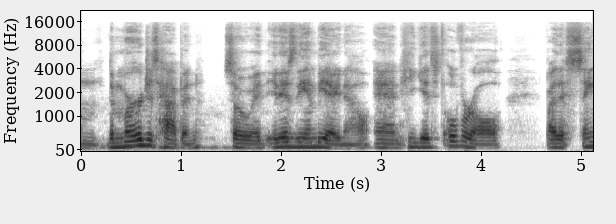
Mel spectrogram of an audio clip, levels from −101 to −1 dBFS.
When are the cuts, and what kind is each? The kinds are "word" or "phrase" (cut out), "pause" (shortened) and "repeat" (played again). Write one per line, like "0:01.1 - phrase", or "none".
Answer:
0:03.6 - phrase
